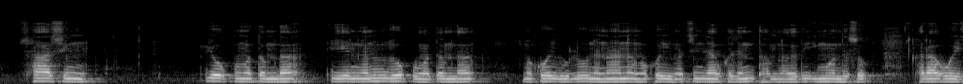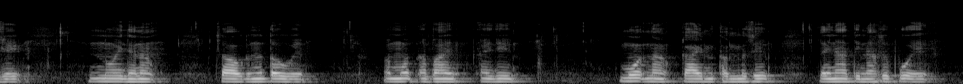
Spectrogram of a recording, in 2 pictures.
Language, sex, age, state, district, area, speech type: Manipuri, male, 45-60, Manipur, Tengnoupal, urban, spontaneous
